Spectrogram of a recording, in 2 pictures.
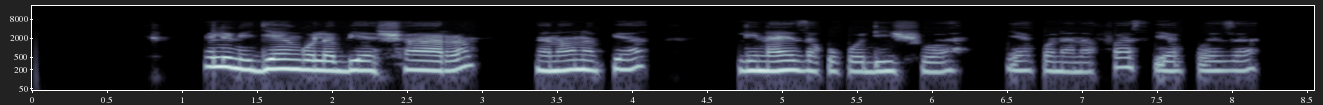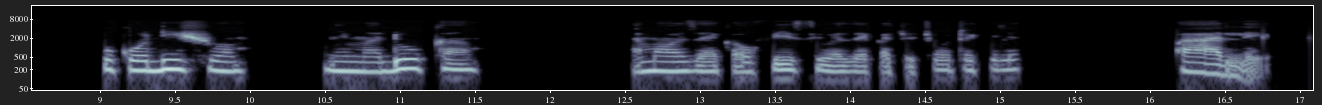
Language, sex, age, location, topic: Swahili, female, 25-35, Nairobi, finance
